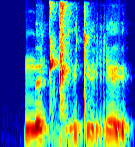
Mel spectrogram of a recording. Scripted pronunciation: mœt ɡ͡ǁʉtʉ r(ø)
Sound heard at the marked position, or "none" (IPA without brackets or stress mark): ø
